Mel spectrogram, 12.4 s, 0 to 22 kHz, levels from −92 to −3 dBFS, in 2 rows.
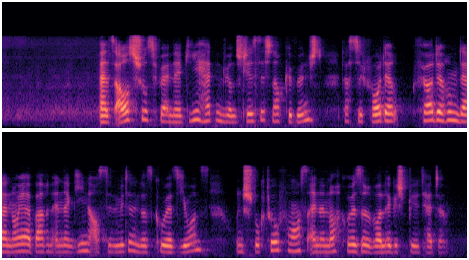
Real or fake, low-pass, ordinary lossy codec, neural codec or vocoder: fake; 7.2 kHz; none; codec, 16 kHz, 0.8 kbps, ZipCodec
